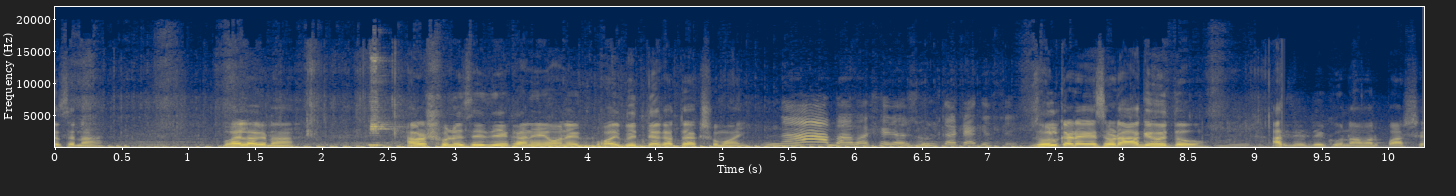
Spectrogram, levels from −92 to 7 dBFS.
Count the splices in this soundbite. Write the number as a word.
one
